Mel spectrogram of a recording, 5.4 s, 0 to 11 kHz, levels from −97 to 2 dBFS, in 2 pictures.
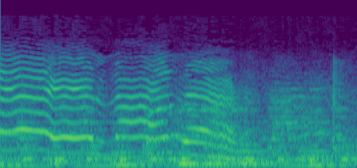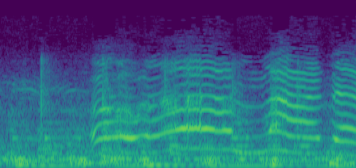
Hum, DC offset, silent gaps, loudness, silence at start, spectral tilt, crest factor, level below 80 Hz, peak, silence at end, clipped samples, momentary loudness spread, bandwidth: none; under 0.1%; none; -27 LUFS; 0 s; -9.5 dB/octave; 14 dB; -36 dBFS; -12 dBFS; 0 s; under 0.1%; 7 LU; 5.2 kHz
